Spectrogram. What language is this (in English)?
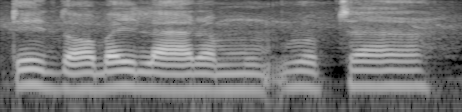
Nepali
